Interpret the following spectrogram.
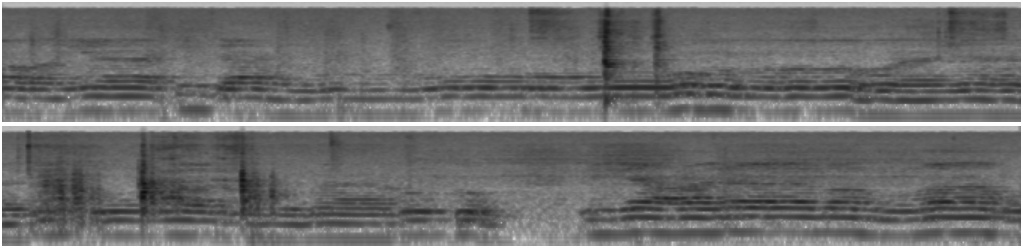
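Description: Background a cappella vocal music: chant-like singing with long, slowly wavering held notes, breaking off for a moment a little past seven seconds in. A few light knocks sound under it.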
